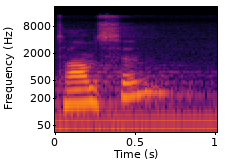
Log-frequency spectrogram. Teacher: we tend to insert the p between m and s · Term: epenthesis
